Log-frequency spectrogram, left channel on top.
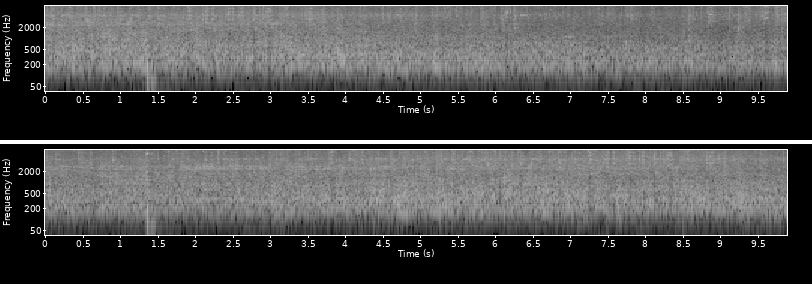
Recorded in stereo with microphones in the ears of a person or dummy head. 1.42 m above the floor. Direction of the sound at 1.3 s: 55° right (ahead or behind).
